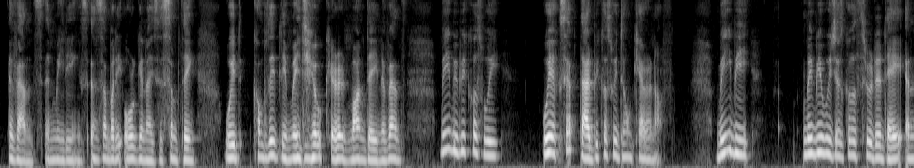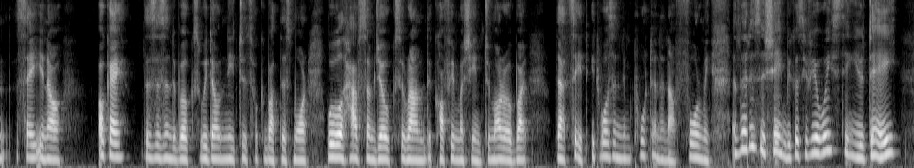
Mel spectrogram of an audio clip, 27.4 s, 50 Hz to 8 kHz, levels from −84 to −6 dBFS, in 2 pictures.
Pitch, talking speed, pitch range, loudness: 175 Hz, 175 wpm, 160-210 Hz, -23 LUFS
